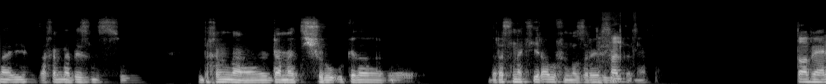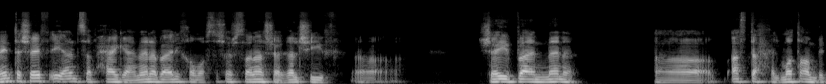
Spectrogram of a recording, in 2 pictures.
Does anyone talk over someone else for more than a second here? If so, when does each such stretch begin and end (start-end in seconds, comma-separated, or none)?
none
